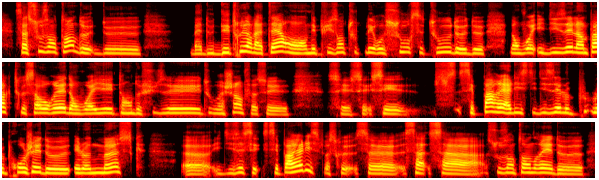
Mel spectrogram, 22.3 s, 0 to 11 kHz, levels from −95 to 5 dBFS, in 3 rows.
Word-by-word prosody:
ça 235 -2 +2
sous-entend 275 +2 -1
de 220 -6 -1
de, 195 -1 -6 0.6
bah, 185 0 -7
de 200 +3 -8
détruire 245 - +2
la 210 -2 +3
terre 270 +2 +5
en 205 -4 +3
épuisant 230 +4 -5
toutes 195 - -11
les 230 -1 -1
ressources 230 +4 -5
et - - -10
tout 255 +2 -6
de 210 -3 +2
de 195 -1 -3 0.3
d'envoy 210 +1 +1
il 230 -3 -6
disait 235 +5 +1
l'impact 235 +3 +4
que 220 - -6
ça 220 +2 +1
aurait 235 +3 +6
d'envoyer 200 +2 0
tant 205 -1 -5
de 200 -1 -6
fusées 215 +2 0
et - - -8
tout 215 +2 -13
machin, 195 +5 -2
enfin, 185 -5 -7
c'est 155 -4 -8 0.5
c'est 165 -2 -9
c'est 180 +4 -9
c'est 180 -6 -4 0.3
c - - -10
c'est 220 - -5
pas 275 0 +9
réaliste, 230 -3 +4
il 210 - -13
disait: 225 +3 0
«Le 220 -3 -3
p 235 - -14
le 235 -1 -2
projet 250 +4 +1
de 205 -2 +3
Elon 215 -1 +2
Musk», 230 +4 -1 0.5
heu, 165 0 -1
il - - -15
disait: 200 +6 -5
«C'est 205 -1 -4
c'est 215 - -6
pas 245 +4 +7
réaliste» 325 -2 +3
parce - - -9
que 430 +1 -6
ce 190 -5 -2
ça 210 -4 0
ça 185 -5 0
sous 230 -1 -9
entendrait 230 0 +1
de, 175 -3 -4
215 Hz, 175 wpm, -23 LUFS, 195-235 Hz, 0.6 s, pas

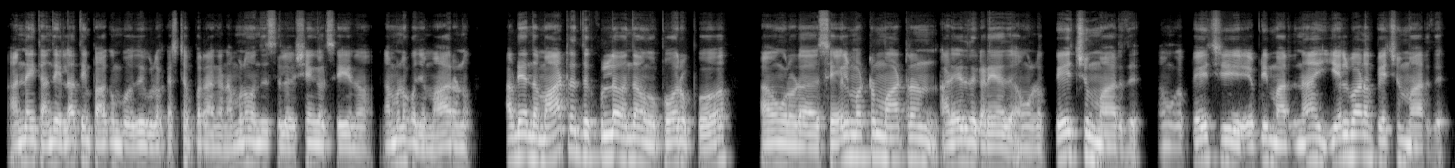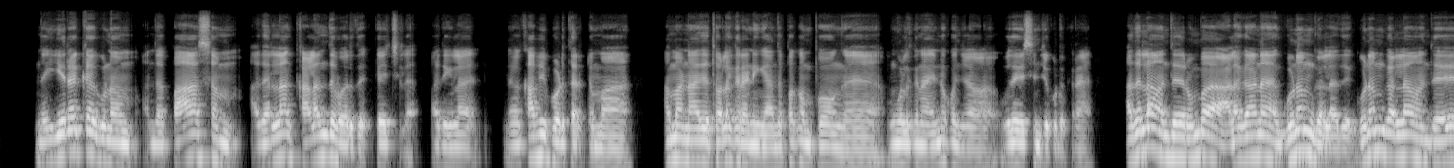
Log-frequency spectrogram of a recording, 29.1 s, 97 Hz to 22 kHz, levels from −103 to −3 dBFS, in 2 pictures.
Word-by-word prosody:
அன்னை, 120 +3 +1
தந்தை 110 +2 +2
எல்லாத்தையும் 115 +1 -1
பாக்கும்போது 105 -2 0
இவ்ளோ 100 0 0
கஷ்டப்படுறாங்க, 95 0 -5
நம்மளும் 110 +5 -2
வந்து 110 0 +1
சில 100 - -1
விஷயங்கள் 105 -1 -1
செய்யணும், 95 -2 -1 0.2
நம்மளும் 115 +3 -1
கொஞ்சம் 95 -2 -2
மாறணும், 100 0 -2 0.3
அப்டியே 145 +3 +2
அந்த 135 -1 +3
மாற்றத்துக்குள்ள 145 -3 +2
வந்து 130 0 +1
அவங்க 110 -4 +1
போறப்போ, 110 -4 0 0.6
அவங்களோட 110 -1 +1 0.2
செயல் 120 +6 +2
மட்டும் 145 +1 +1
மாற்றம் 130 0 -1 0.2
அடைறது 115 +2 +2
கடையாது. 100 -2 +1
அவங்க 95 0 -4 0.2
பேச்சும் 150 -2 +2
மாறுது. 95 -1 -3 0.2
அவங்க 100 -1 -8
பேச்சு 125 0 0 0.2
எப்டி 105 +5 -1
மாறுதுனா, 205 - -1 0.2
இயல்பான 145 +3 +3
பேச்சும் 115 -1 -3
மாறுது, 95 - -5 0.5
இந்த 115 - -3 0.2
இரக்க 170 +2 +1 0.2
குணம், 110 -3 +2 0.2
அந்த 105 0 -3 0.2
பாசம் 145 - 0 0.3
அதெல்லாம் 135 +6 +1
கலந்து 135 +5 +2
வருது 395 +1 0 0.2
பேச்சில, 215 0 0 0.3
பாத்தீங்களா? 100 - -1 0.6
காஃபி 135 +2 +3
போட்டு 115 - +3
தரட்டுமா? 95 -1 -2 0.5
அம்மா 130 +2 +3
நான் 120 0 +2
இத 120 - +4
தொலக்குறேன். 115 -2 +2
நீங்க 100 -1 +2
அந்த 100 0 -1
பக்கம் 110 -2 -1
போங்க, 100 -2 0 0.4
உங்களுக்கு 105 0 +2
நான் 100 -1 0
இன்னும் 115 +1 -2
கொஞ்சம் 95 -3 -3 0.3
உதவி 110 0 +5
செஞ்சு - - -1
கொடுக்குறேன். 415 0 -9 0.4
அதெல்லாம் 175 +3 +3
வந்து 140 -1 +4
ரொம்ப 145 +4 +3 0.2
அழகான 140 +7 +3 0.2
குணங்கள், 145 - +4
அது 90 - -1
குணங்கள்லாம் 145 -1 +2
வந்து 120 -1 0
115 Hz, 150 wpm, -23 LUFS, 105-140 Hz, 0.6 s, உதவி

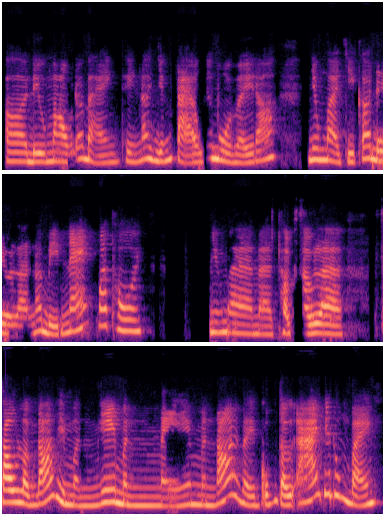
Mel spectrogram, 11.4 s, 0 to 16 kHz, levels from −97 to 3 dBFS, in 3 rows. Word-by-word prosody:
ờ, 200 -2 -3
điều 190 0 +1
màu 195 -1 -2
đó 255 - -5
bạn, 180 -6 -3
thì 200 - -7
nó 225 +7 -4
vẫn 205 +4 -1
tạo 230 -7 -4
cái 260 - 0
mùi 220 -7 +3
vị 170 +1 -4
đó, 225 +8 -4 0.3
nhưng 235 0 +2
mà 215 -4 -1
chỉ 185 +1 -3
có 255 +7 -1
điều 215 -5 +3
là 190 -1 -4
nó 240 - -3
bị 195 -7 +1
nát 245 - -2
quá 365 -1 +1
thôi. 250 -3 0 0.7
Nhưng 225 0 -1
mà 200 -4 -3
mà 180 -1 -5
thật - - -2 0.2
sự 190 - +2
là 195 -3 +3 0.4
sau 265 -1 +8
lần 225 -5 +3
đó 235 +10 +4
thì 285 - +6
mình 195 -3 -1
nghe 265 +3 +4
mình 195 -5 +2
mẹ 180 - -2 0.3
mình 210 -2 -1
nói - - +3
vậy 205 -5 0
cũng 215 +6 -2
tự 210 -7 +4
ái 385 - +2
chứ, 450 - +1
đúng 415 -3 +1
hông 295 - +4
bạn? 215 0 +3
210 Hz, 250 wpm, -19 LUFS, 190-245 Hz, 0.7 s, sau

